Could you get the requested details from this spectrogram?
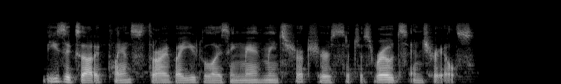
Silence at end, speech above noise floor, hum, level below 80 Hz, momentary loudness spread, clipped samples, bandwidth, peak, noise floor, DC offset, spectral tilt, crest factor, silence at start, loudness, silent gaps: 0.9 s; 60 dB; none; -62 dBFS; 10 LU; under 0.1%; 7.8 kHz; -2 dBFS; -84 dBFS; under 0.1%; -5.5 dB/octave; 22 dB; 0.45 s; -25 LUFS; none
